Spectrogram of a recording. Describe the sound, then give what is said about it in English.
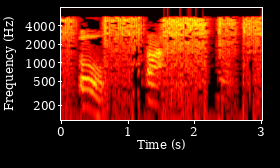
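An impact gun fastens a shop's open sign in a few quick bursts of ratcheting mechanical rattle, loud and buzzy, with voice-like sounds mixed in. “The screw gun wasn't working last week. I had to get the impact gunned out.”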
